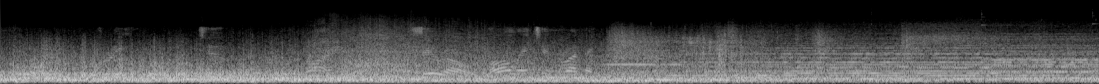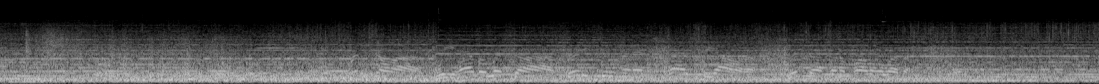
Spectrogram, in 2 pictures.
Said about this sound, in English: That was a recording of the Apollo 11 takeoff, July 1969.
